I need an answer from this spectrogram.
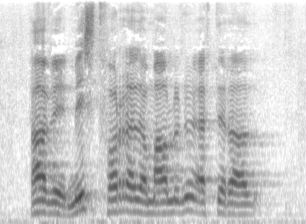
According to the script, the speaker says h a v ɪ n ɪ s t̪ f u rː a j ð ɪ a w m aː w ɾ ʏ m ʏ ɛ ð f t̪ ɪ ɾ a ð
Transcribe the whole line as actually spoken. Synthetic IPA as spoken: h a v ɪ m ɪ s t̪ f ɔ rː a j ð ɪ a w m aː w l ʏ n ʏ ɛ f t̪ ɪ ɾ a ð

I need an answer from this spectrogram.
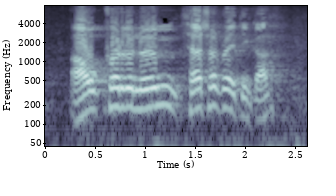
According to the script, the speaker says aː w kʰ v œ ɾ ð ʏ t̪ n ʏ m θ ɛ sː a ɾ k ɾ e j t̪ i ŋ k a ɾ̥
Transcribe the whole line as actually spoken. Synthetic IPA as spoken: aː w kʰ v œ ɾ ð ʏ n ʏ m θ ɛ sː a ɾ p ɾ e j t̪ i ŋ k a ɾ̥

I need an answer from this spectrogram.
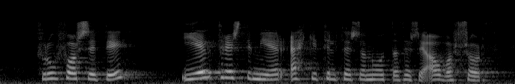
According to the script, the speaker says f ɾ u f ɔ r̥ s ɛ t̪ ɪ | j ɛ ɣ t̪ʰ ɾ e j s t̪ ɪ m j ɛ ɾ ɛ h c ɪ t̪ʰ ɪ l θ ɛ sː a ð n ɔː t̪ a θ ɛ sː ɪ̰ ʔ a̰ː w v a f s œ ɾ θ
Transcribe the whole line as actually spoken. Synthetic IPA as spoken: f ɾ u f ɔ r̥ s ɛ t̪ ɪ | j ɛ ɣ t̪ʰ ɾ e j s t̪ ɪ m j ɛ ɾ ɛ h c ɪ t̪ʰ ɪ l θ ɛ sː a ð n ɔː t̪ a θ ɛ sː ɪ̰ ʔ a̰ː w v a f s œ ɾ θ

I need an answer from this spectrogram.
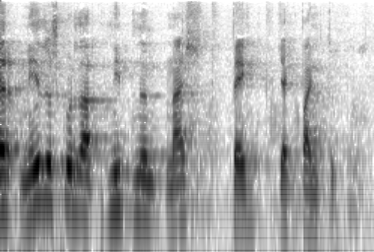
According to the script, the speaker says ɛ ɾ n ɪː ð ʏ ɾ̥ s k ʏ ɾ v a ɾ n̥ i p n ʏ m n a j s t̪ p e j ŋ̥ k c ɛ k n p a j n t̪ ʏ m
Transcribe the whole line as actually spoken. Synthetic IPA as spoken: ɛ ɾ n ɪː ð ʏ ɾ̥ s k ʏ ɾ ð a ɾ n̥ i p n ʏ m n a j s t̪ p e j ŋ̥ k c ɛ k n p a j n t̪ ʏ m

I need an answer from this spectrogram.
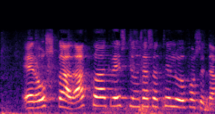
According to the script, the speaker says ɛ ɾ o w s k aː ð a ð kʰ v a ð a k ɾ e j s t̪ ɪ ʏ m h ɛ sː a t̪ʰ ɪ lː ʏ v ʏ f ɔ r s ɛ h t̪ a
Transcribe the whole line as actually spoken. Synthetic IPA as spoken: ɛ ɾ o w s k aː ð a ð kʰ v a ð a k ɾ e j s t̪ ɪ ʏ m θ ɛ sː a t̪ʰ ɪ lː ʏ ɣ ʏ f ɔ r s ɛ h t̪ a

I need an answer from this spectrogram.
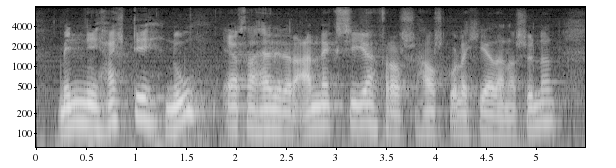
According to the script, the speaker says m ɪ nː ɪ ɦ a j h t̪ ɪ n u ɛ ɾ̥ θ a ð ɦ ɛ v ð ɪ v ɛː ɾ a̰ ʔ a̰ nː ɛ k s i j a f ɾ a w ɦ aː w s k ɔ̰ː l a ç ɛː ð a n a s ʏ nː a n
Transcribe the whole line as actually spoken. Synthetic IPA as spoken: m ɪ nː ɪ ɦ a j h t̪ ɪ n u ɛ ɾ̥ θ a ð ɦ ɛ v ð ɪ v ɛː ɾ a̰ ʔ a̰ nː ɛ k s i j a f ɾ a w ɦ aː w s k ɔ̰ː l a ç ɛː ð a n a s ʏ nː a n

